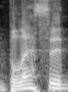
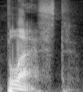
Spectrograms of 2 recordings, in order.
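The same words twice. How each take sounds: First: The word has two syllables, ending in -ed. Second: The word has one syllable, with no -ed. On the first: The speaker calls it wrong. "why why are you saying it like that?" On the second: The speaker calls it right. "It's blessed"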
